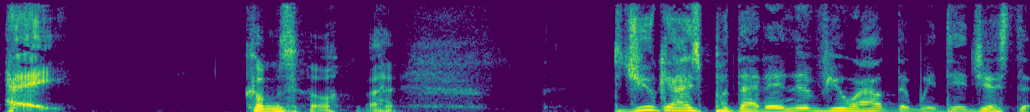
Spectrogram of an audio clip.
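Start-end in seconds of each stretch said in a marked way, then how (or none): 3.0-5.2 put-on American accent. Quoting a man who came over asking about an interview: fake american accent. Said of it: "I don't know why I'm doing a fake fucking American accent".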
